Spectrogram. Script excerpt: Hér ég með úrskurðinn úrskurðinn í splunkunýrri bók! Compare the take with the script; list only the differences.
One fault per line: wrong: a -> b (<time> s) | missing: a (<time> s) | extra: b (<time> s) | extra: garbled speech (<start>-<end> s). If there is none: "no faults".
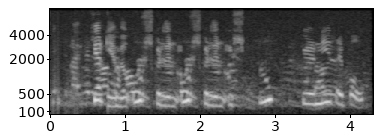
no faults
